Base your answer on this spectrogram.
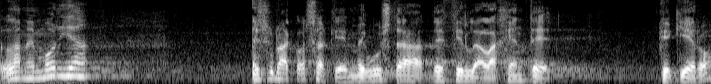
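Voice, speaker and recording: A man at a very slow pace with long, frequent pauses, medium pitch, very wide pitch swings and very even loudness, plus noticeable background noise. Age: 70s. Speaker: conference speaker. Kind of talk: lecture.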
